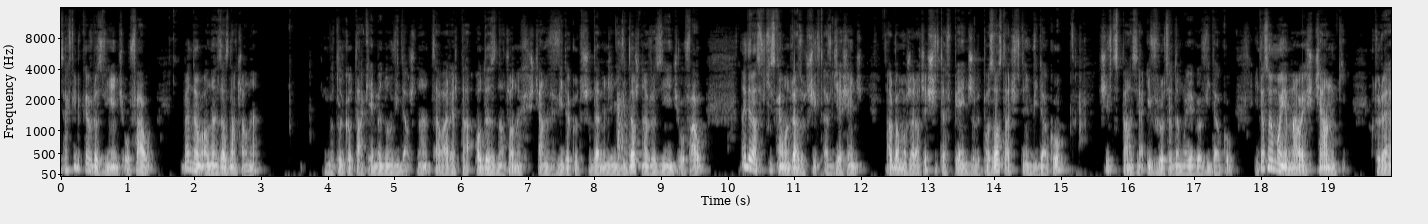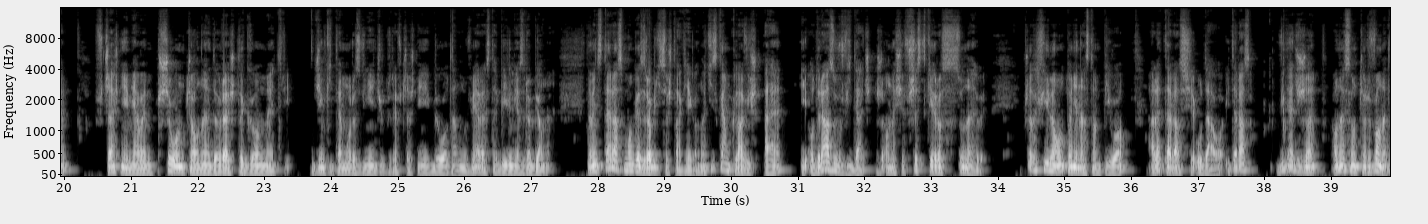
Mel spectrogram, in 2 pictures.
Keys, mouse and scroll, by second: 0.4 shift+right click, 2.0 shift+right click, 2.3 shift+right click, 3.3-3.7 shift+scroll up 1, 3.7 shift+middle click, 4.8-6.0 shift+middle drag, 11.2 shift+F10, 13.6 shift+F5, 15.5 shift+space, 16.8 shift+space, 18.9-20.0 shift+middle drag, 30.2 e, 38.2 shift+space, 39.7 middle click.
